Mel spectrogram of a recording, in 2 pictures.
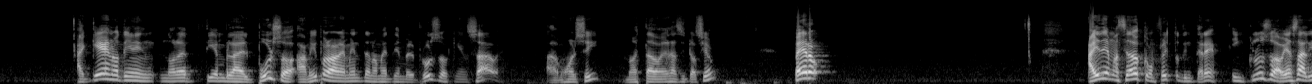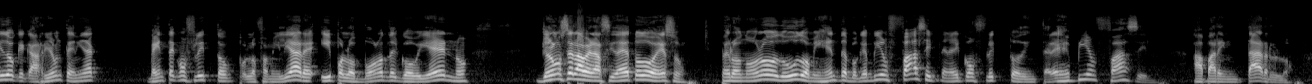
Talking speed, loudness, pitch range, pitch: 180 wpm, -19 LUFS, 130-195 Hz, 165 Hz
